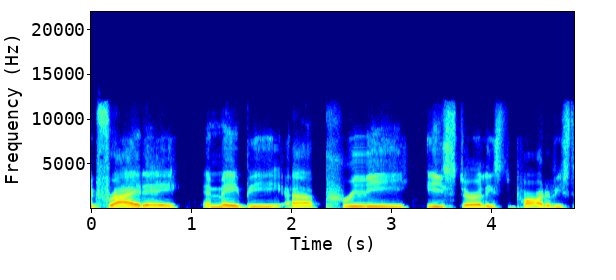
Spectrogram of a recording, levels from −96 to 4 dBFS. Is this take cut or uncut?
cut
